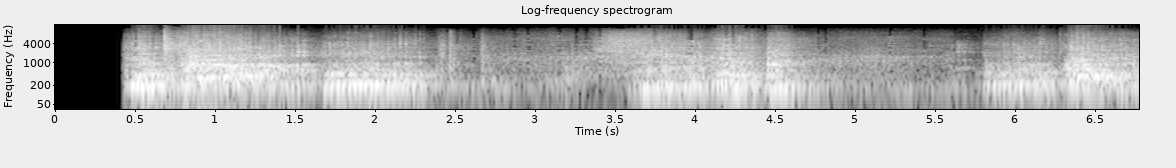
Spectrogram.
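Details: Leopard giving loud, harsh, rasping roars in several powerful bursts, each lasting about a second with short gaps between, rough and grating with deep throaty tones.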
